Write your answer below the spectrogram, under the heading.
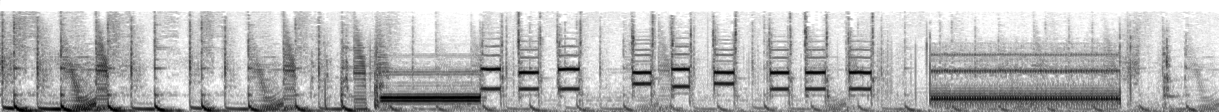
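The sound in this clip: Telephone tones as a call comes in: loud runs of short dial-pad beeps in quick, steady pulses, between longer sustained ringing tones, over a pulsing background.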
